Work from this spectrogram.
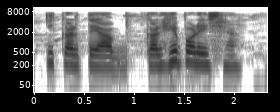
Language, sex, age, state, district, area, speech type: Maithili, female, 18-30, Bihar, Muzaffarpur, urban, spontaneous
